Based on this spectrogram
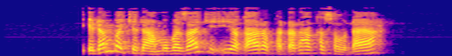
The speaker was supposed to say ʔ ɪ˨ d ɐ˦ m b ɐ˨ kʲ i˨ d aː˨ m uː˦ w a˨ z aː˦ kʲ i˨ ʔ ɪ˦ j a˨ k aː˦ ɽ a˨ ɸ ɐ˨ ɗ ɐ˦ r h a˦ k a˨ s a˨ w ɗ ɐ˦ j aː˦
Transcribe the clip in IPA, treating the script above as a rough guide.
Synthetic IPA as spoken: ʔ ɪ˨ d ɐ˦ m b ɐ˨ kʲ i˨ d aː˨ m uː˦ b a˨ z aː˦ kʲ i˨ ʔ ɪ˦ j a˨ kʼ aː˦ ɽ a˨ ɸ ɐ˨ ɗ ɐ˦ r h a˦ k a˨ s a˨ w ɗ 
